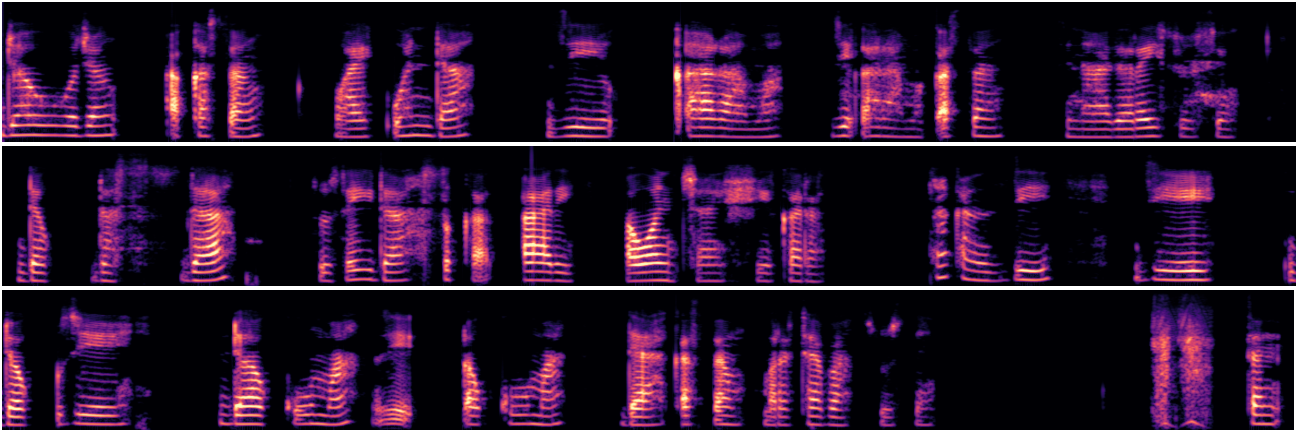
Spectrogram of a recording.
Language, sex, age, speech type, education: Hausa, female, 46-60, spontaneous, tertiary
